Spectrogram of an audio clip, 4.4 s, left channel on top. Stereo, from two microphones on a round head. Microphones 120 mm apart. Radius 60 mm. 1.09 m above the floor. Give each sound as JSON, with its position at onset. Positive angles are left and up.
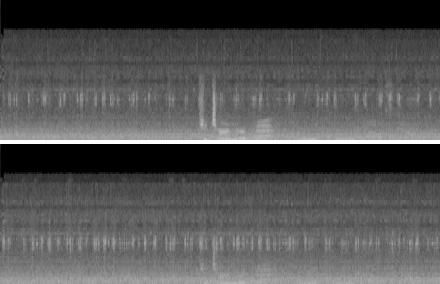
{"t": 2.0, "sound": "a man speaking", "side_deg": 35, "distance_m": 0.5}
